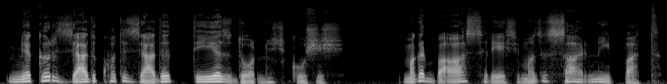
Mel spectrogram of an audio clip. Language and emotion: Kashmiri, sad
